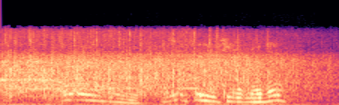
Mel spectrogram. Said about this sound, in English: I would like to have a round of applause for our special guest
